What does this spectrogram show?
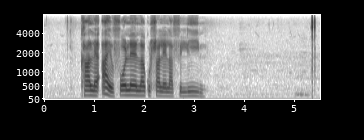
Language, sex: Tsonga, male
